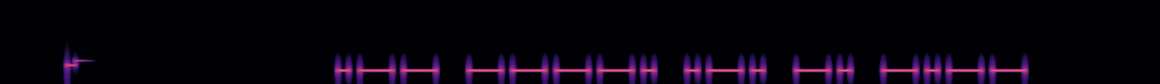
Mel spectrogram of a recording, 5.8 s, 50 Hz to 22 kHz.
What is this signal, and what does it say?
Morse code, heard as a keyed tone, about 22 wpm, 700 Hz. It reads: W9RNY
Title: Call Signs - 22wpm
